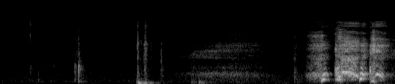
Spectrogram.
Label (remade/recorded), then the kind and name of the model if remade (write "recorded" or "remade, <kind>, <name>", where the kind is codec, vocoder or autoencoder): recorded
